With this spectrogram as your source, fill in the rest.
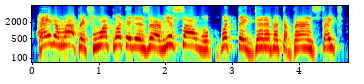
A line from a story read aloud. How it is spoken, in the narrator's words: there's some shouts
